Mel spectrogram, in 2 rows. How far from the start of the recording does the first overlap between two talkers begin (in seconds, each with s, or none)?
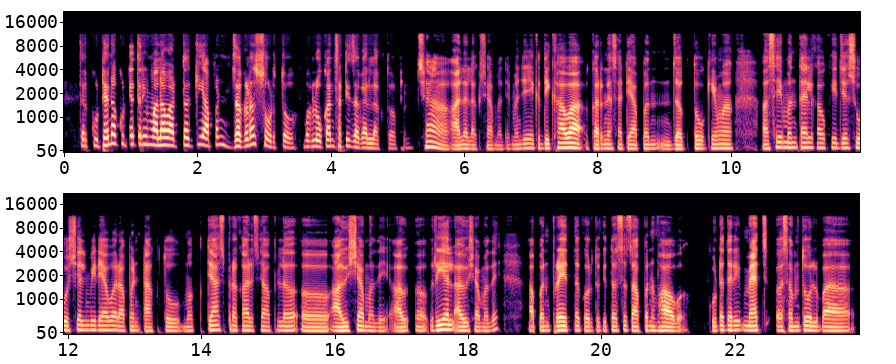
none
